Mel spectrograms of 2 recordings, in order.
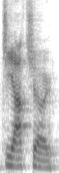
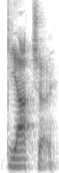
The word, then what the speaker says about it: ghiaccio: Oh, there was also a bit with Giaccio ranting, like, it's Is it- not fair, Polpo gets the money. Is it Giaccio or Giaco? Giaccio, Giaccio. because it's a double C, like Bucciarati.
